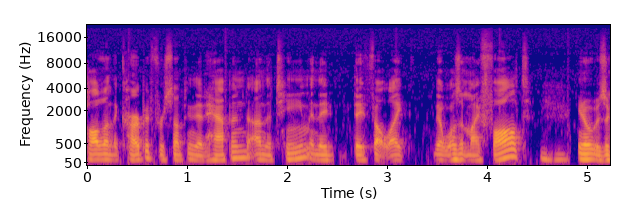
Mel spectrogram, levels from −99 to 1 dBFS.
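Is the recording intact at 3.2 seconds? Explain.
No. At 3.2 seconds the speech is affected by overdone noise removal, which runs through the whole clip rather than starting or stopping near that point. The noise reduction was set too aggressively, so frequency bands close to its noise estimate are pulled far down or gated off entirely, and the softer parts of the voice are removed along with them. The result is a background that drops and breaks up into twinkling, warbling specks.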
